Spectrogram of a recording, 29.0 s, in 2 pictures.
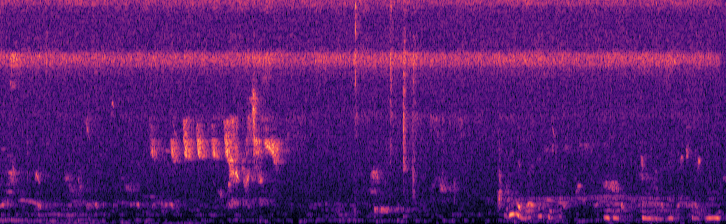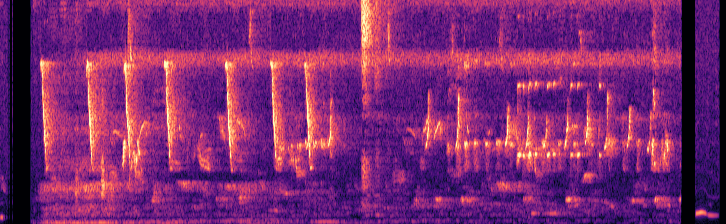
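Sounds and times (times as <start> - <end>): bird calls: 15.3 - 28.2.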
